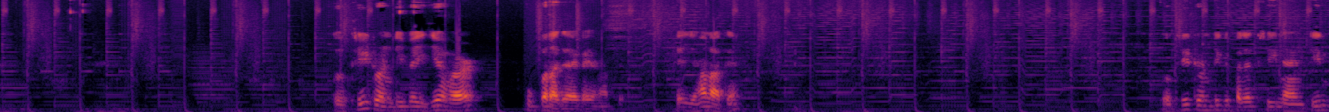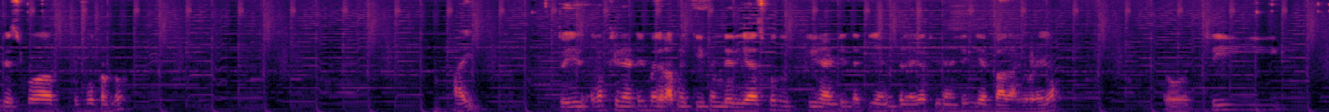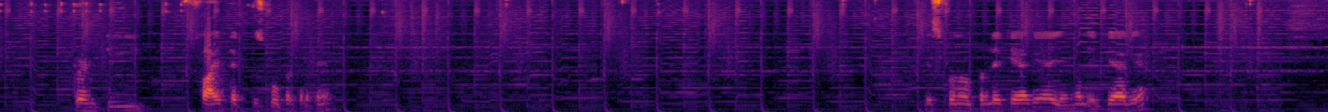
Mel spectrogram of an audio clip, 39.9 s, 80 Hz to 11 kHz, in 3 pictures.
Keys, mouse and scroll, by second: 1.0-2.6 drag, 4.5-6.0 right drag, 13.8-15.5 drag, 17.7 i, 25.9-30.2 drag, 31.0-35.2 drag, 36.3-38.1 drag.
